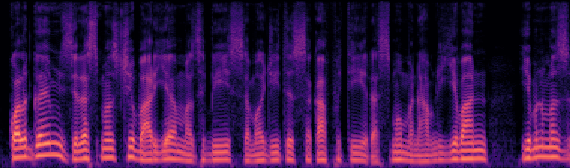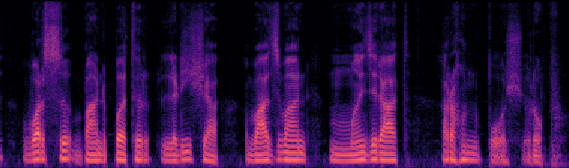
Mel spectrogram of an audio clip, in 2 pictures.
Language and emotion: Kashmiri, neutral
